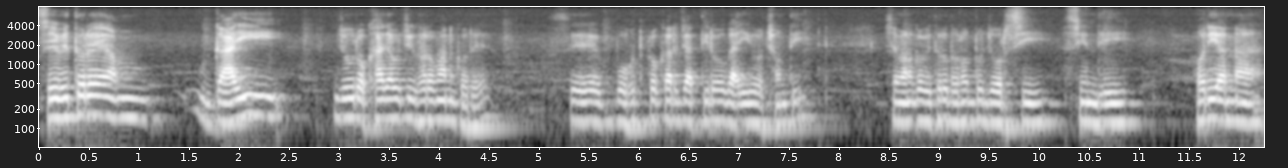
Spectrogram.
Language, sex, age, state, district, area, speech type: Odia, male, 60+, Odisha, Mayurbhanj, rural, spontaneous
